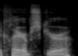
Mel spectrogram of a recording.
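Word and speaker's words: Clair Obscur: It is French, so. It's Claire Obscura sounds more correct too, but yeah, there's no A at the end. It's just Claire Obscura.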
